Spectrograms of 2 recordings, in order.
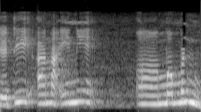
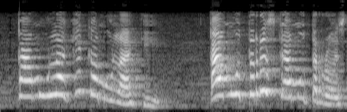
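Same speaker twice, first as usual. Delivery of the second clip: mock harsh scolding tone in a very high voice; 10 semitones higher, 4 dB louder than usual. Speaker acts out a punishing teacher's scolding: mock harsh scolding. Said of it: "berkatanya dengan nada tinggi".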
